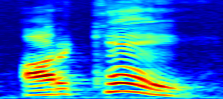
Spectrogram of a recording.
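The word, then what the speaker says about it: ἀρχή: Arche.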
